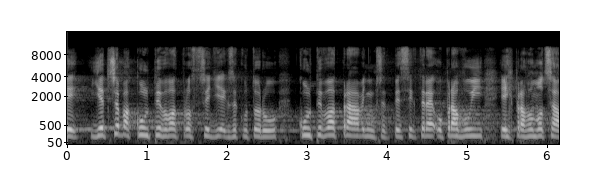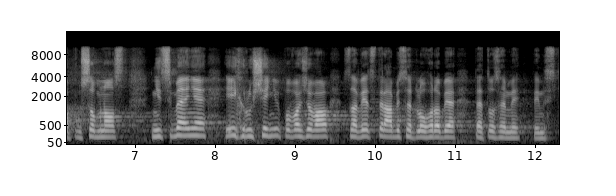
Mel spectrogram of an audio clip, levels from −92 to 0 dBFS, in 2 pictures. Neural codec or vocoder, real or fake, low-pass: none; real; 9.9 kHz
